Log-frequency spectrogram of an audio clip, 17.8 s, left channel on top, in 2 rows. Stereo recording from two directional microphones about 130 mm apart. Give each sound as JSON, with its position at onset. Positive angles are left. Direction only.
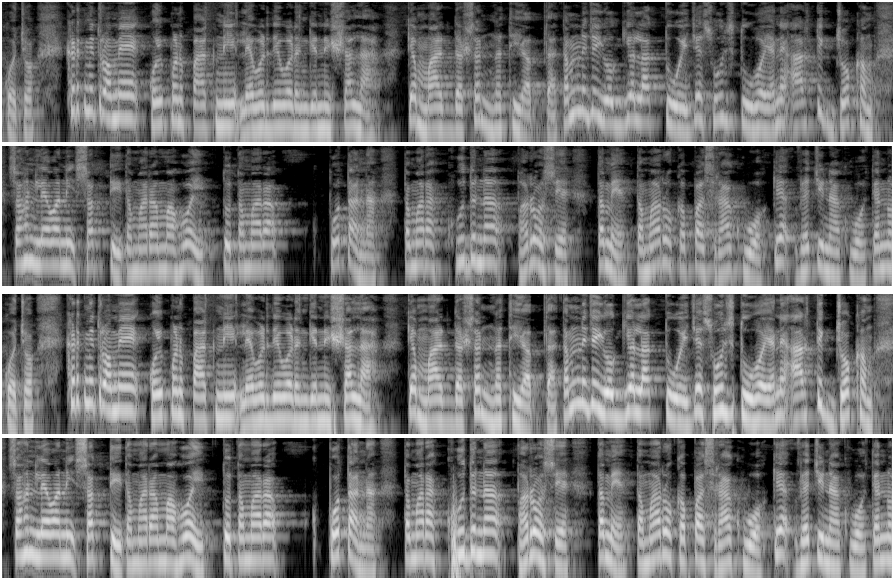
{"t": 0.0, "sound": "speech", "side_deg": -30}
{"t": 2.1, "sound": "speech", "side_deg": -15}
{"t": 4.9, "sound": "speech", "side_deg": -40}
{"t": 5.4, "sound": "speech", "side_deg": -25}
{"t": 6.6, "sound": "speech", "side_deg": -25}
{"t": 7.1, "sound": "speech", "side_deg": -55}
{"t": 7.5, "sound": "speech", "side_deg": -35}
{"t": 8.8, "sound": "speech", "side_deg": -30}
{"t": 17.4, "sound": "speech", "side_deg": -25}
